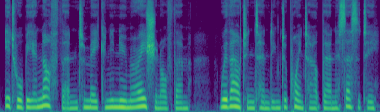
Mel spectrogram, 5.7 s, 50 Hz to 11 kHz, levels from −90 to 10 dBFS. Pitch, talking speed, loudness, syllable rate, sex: 190 Hz, 190 wpm, -17 LUFS, 5.6 syllables/s, female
